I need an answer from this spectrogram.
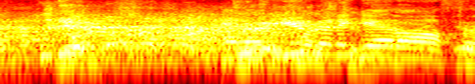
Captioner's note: laughter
